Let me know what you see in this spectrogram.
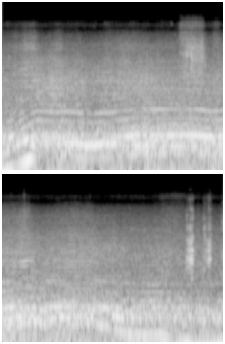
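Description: Car engine under way, revving up sharply at the start, holding steady, then its pitch dropping a step about four and a half seconds in, over road and tyre noise.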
